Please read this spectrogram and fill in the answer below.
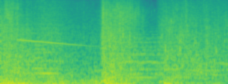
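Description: Cartoon explosion sound effect of a giant volcano cake erupting: a sudden loud boom with deep rumble, a falling whistle, and a second blast about a second in that trails into a sustained rushing noise, with music underneath.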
